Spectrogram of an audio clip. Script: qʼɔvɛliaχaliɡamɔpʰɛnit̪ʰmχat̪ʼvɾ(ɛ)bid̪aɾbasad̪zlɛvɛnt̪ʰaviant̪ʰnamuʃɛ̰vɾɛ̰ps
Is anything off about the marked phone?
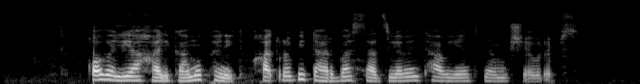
no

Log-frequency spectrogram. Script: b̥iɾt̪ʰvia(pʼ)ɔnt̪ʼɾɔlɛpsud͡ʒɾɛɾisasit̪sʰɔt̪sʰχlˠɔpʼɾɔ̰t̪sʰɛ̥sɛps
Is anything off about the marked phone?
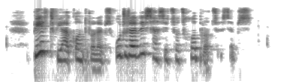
yes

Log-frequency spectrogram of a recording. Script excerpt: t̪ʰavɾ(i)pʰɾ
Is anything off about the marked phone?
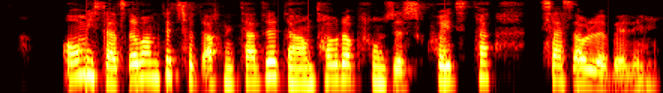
yes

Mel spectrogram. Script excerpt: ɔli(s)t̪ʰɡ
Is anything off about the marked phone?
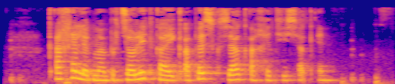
yes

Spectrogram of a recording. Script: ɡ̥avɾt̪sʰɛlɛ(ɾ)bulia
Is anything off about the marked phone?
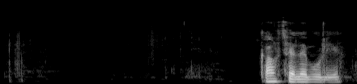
yes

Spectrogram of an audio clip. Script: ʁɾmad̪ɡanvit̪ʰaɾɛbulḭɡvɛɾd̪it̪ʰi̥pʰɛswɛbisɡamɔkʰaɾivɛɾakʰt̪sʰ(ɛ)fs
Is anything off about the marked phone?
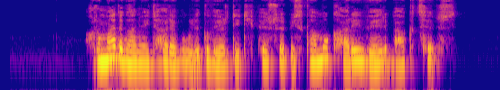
no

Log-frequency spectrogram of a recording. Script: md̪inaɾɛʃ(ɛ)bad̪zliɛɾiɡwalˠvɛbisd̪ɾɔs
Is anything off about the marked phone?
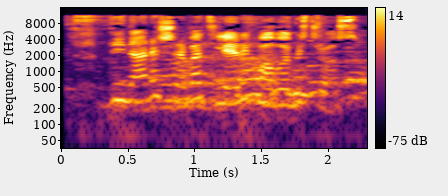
no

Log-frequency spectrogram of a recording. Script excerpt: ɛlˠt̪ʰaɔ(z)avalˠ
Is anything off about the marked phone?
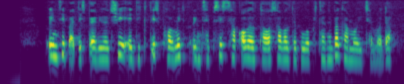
yes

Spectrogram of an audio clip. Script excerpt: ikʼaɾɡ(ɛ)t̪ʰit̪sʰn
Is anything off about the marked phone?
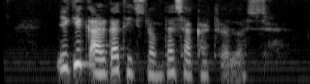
yes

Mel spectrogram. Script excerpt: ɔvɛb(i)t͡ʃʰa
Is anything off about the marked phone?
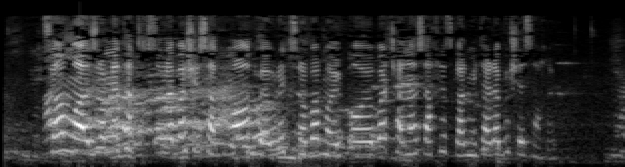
yes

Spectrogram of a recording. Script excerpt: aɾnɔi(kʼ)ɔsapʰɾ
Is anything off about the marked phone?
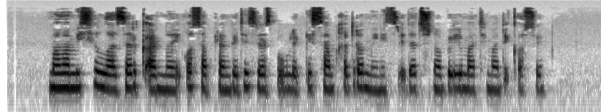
yes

